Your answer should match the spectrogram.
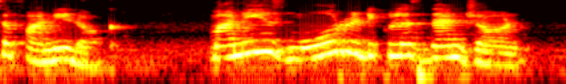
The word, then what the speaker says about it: Mani: Yeah, Money. I don't know whether he's still there, but he was a very popular man. But the spelling is same, M-A-N-I, but they pronounce it as Mani.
